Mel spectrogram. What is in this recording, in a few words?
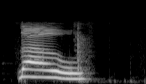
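"tiao4wu3" Mandarin Chinese, female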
